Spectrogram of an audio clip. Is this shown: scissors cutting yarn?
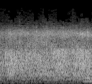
no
